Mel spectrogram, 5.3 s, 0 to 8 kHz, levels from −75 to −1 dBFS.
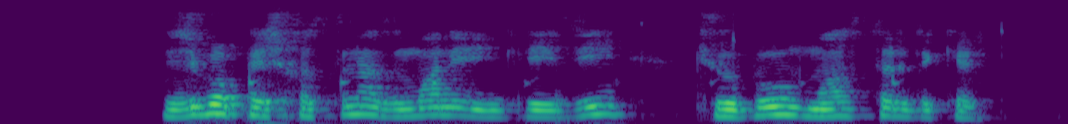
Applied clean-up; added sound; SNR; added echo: neural mask model DeepFilterNet 3.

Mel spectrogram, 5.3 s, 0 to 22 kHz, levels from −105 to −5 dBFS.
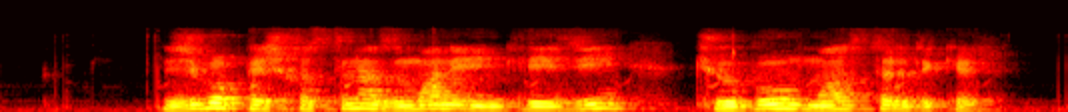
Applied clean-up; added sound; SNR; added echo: neural separator model SepFormer DNS4.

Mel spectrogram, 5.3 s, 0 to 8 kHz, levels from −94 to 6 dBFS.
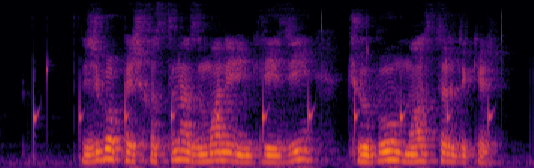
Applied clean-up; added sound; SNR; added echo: none; Raindrop / Drip; 18 dB; reverberation time 0.5 s.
